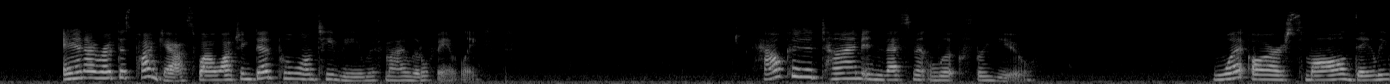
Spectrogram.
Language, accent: English, American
